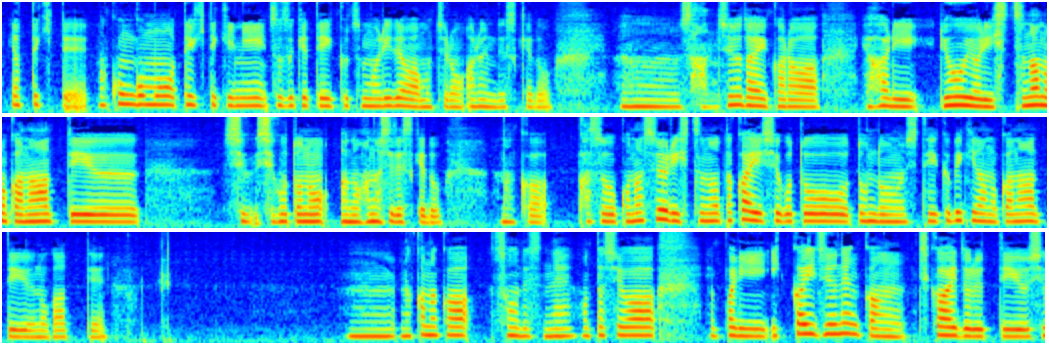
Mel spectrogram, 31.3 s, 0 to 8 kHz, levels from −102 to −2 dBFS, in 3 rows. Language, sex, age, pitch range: Japanese, female, 20-39, 185-210 Hz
